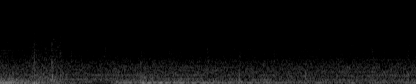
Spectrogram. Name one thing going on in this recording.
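Footsteps patter on roof tiles.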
